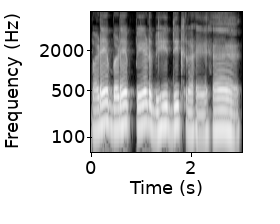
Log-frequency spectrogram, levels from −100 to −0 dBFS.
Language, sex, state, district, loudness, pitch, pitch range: Hindi, male, Jharkhand, Palamu, -14 LUFS, 135 Hz, 125-150 Hz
